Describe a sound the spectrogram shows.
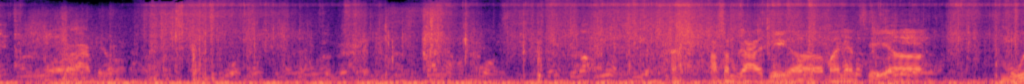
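Ice crunches and rustles under hands.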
